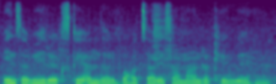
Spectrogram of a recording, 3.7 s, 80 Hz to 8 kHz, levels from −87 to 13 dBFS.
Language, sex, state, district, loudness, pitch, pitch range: Hindi, female, Uttar Pradesh, Lucknow, -16 LUFS, 235 Hz, 225-245 Hz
